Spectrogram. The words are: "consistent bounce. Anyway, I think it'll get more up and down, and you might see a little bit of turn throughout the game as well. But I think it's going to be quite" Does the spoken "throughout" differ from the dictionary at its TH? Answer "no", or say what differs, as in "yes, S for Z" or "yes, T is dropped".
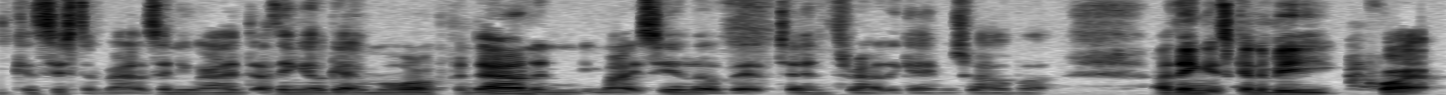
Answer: no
